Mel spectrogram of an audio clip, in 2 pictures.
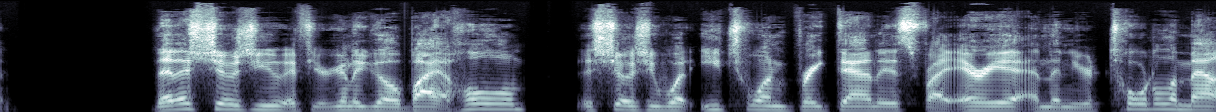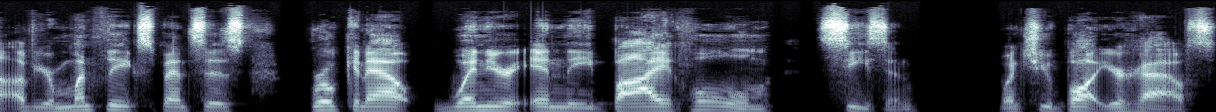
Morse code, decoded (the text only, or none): none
